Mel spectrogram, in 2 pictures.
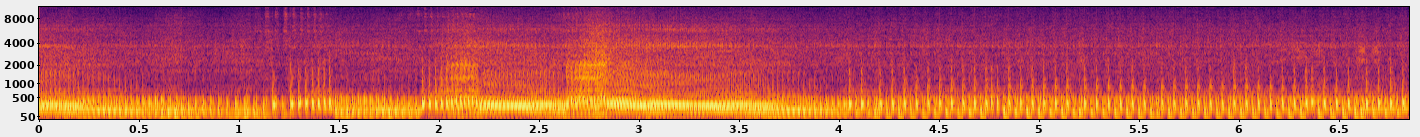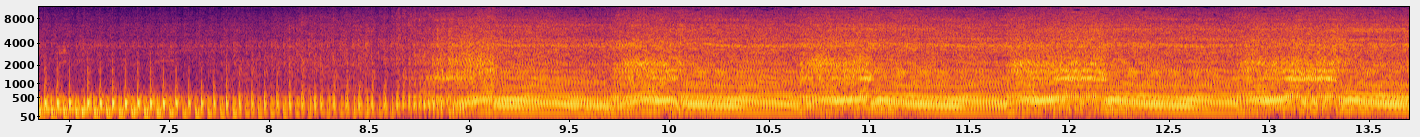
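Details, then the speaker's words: Yamaha Vixion single converted from failed fuel injection to carburettor with rewired wiring, after conversion: crisp revving rising and falling in repeated throttle blips with no stumbling between them; responds cleanly, normal running. "Oke jadi setelah sudah siap kita hidupkan enak seperti ini"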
